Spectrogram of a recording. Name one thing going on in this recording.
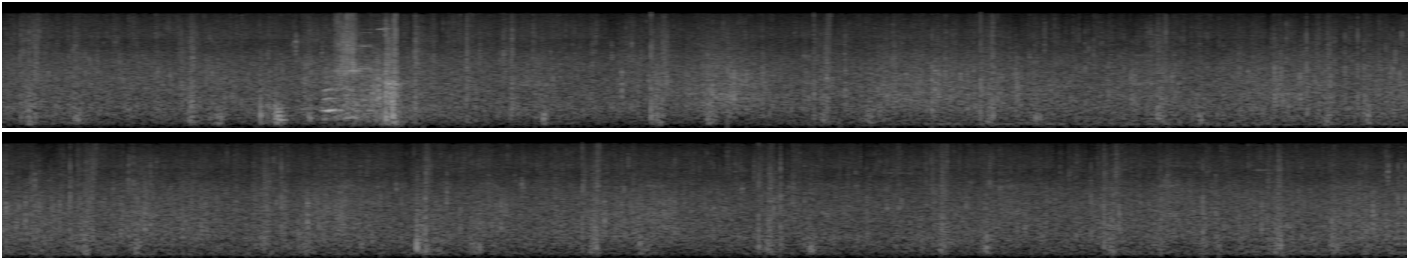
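Footsteps patter quickly on soft ground.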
